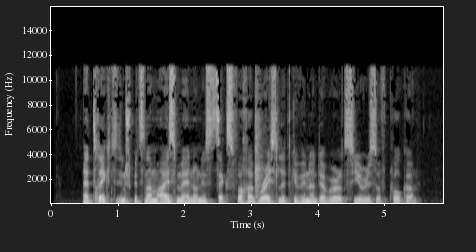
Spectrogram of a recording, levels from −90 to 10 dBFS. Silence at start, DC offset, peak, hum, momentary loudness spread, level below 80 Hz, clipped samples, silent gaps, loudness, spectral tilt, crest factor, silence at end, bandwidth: 0.45 s; under 0.1%; -2 dBFS; none; 8 LU; -50 dBFS; under 0.1%; none; -18 LUFS; -4 dB/octave; 18 dB; 0.4 s; 11.5 kHz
